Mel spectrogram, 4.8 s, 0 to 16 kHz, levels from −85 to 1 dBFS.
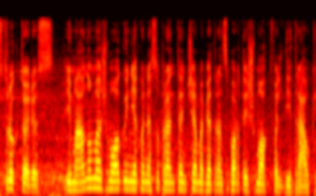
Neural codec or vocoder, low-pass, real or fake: none; 10.8 kHz; real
